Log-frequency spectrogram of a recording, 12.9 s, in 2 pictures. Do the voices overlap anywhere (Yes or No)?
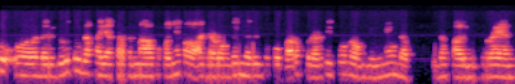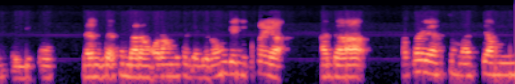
No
